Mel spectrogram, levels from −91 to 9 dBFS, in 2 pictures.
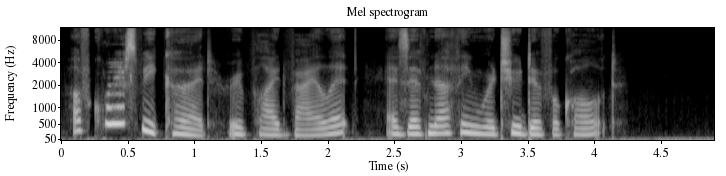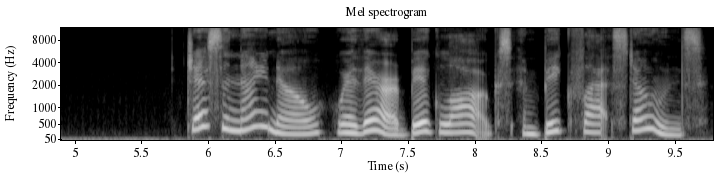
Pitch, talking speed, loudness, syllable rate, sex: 240 Hz, 155 wpm, -18 LUFS, 4.8 syllables/s, female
